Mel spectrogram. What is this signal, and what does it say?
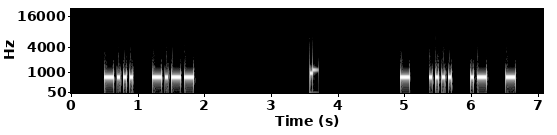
Morse code, heard as a keyed tone, about 25 wpm, spaced as for 18 wpm, 700 Hz. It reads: BY THAT
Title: 2x Character Spacing - Top 100 Words - 25wpm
